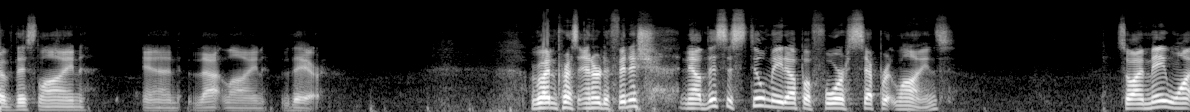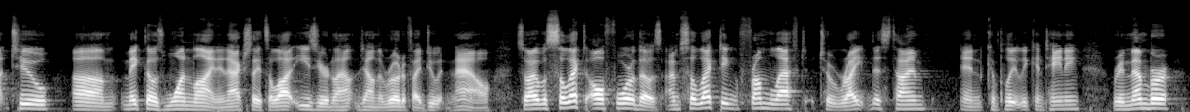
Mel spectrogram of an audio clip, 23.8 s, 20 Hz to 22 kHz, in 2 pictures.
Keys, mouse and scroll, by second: 0.8 click, 2.5 click, 4.1 click, 5.9 Return, 7.8 click, 8.8 click, 9.8 click, 10.8 click, 11.5 click, 12.8 click, 17.1 click, 18.5 click, 20.6 click, 23.1 click.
